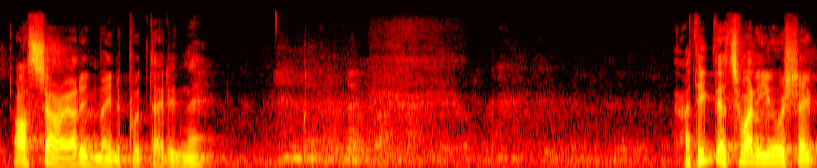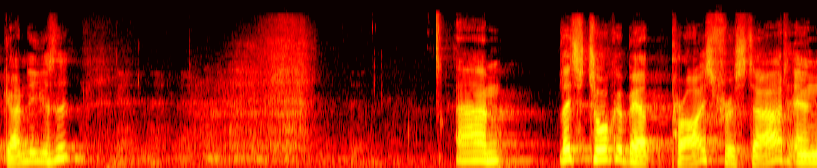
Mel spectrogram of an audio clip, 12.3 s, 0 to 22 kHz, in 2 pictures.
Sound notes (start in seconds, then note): 2.0 audience chuckles; 6.9 audience chuckles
